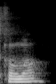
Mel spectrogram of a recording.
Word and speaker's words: Cuomo: Chris Cuomo.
